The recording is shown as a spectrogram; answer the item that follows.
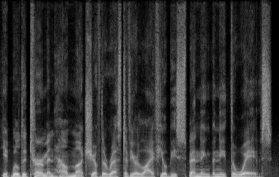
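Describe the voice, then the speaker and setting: A man playing a measured, authoritative official. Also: deep voice, fairly even intonation, slight background noise, natural voice. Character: calm, businesslike male police official. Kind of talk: game voice acting.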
